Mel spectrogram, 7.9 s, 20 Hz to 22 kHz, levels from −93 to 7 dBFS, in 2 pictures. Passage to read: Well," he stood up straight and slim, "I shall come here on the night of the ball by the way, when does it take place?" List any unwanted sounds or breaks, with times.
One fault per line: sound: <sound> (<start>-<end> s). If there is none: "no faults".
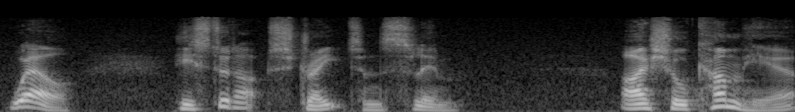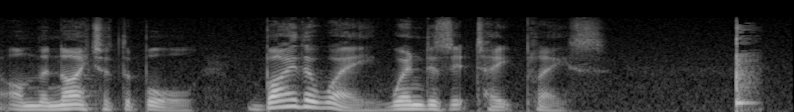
sound: thud (7.7-7.8 s)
